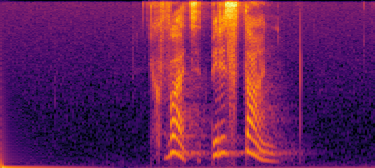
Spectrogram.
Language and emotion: Russian, angry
